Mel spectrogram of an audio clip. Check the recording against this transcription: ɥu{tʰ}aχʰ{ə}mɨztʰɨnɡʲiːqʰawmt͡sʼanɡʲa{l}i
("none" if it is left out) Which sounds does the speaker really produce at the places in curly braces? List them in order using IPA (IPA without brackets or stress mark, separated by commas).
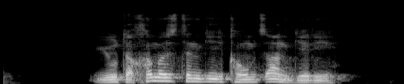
tʰ, ə, ɾ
